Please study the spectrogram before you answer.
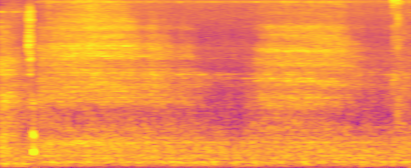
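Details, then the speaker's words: Head-to-toe assessment, chest auscultation over bronchovesicular and other sites: lungs clear, no adventitious sounds such as crackles or wheezes. Finding: normal breath sounds. "lungs are clear to auscultation no adventitious living sounds such as crackles are wheezing to be noted"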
